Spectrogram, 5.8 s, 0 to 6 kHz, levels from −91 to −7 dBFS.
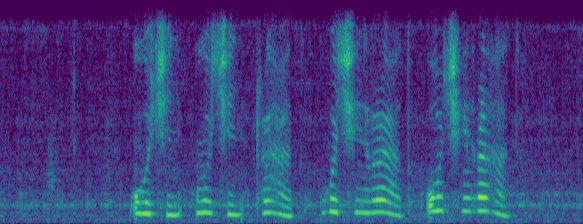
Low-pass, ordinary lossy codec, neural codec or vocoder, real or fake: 5.4 kHz; Opus, 24 kbps; none; real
